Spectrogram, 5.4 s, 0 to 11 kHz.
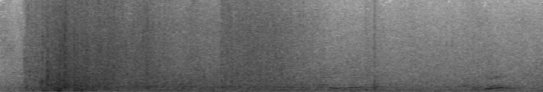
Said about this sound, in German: Mittwochabend, Bad Homburg im Sedernbad, einem typischen Hallenbad aus den 70er Jahren.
